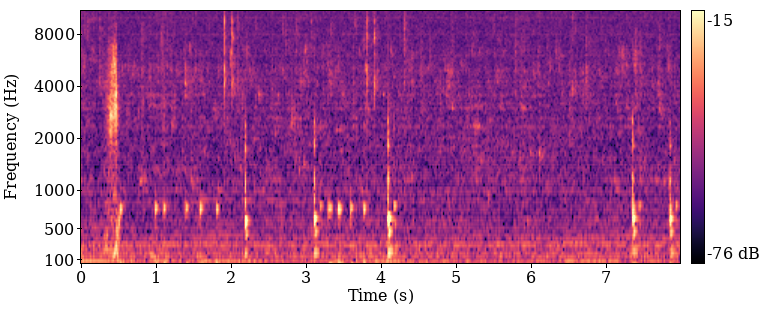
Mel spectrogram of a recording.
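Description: Soft game menu blips sound in quick runs.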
